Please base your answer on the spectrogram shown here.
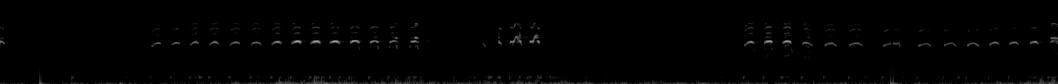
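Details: Female osprey on the Loch Arkaig nest cam, 13 July 2019 around 5am, calling loudly while awaiting food, chicks beside her. Bursts of clear, piping cheeps repeated quickly in strings, separated by quiet spells with faint nest rustling.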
